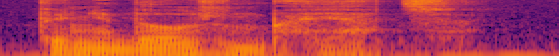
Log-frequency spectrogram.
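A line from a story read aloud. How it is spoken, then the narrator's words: Whisper. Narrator (Russian): сказала она шепотом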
